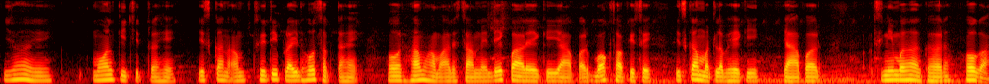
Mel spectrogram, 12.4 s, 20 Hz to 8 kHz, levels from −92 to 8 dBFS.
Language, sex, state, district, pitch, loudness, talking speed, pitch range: Hindi, male, Uttar Pradesh, Muzaffarnagar, 105 Hz, -29 LUFS, 165 wpm, 100-120 Hz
